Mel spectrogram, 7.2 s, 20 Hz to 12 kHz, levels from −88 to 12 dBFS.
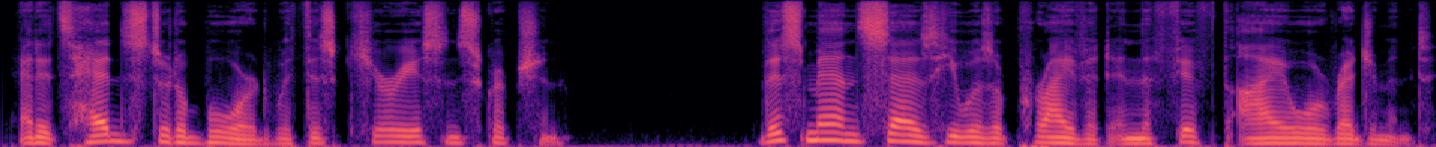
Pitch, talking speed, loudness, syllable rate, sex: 125 Hz, 185 wpm, -21 LUFS, 5.2 syllables/s, male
